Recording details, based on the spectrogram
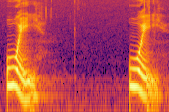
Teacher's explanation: It started with a circle, oi, and it ended in a smile, oi. So our fourth picture has a circle shape first, and then it ends in a smile.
